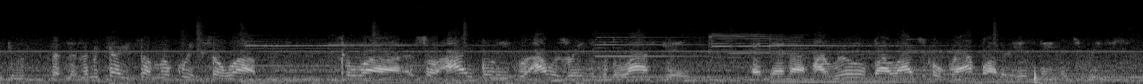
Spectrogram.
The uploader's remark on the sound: Pretty much phone talk with my childhood friend living in Navajo nation. Drinking alcohol and talkin a bunch.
